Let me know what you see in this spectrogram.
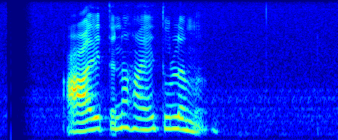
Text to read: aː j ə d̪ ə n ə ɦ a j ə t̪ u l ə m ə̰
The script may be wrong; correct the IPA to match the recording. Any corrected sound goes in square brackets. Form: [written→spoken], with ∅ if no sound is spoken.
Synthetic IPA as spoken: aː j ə [d̪→t̪] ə n ə ɦ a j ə t̪ u l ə m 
